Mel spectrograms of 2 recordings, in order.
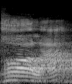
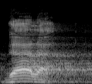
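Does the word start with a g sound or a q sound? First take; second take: q sound; g sound. First: The first sound is a deep throat q. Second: The first sound is a hard g.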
